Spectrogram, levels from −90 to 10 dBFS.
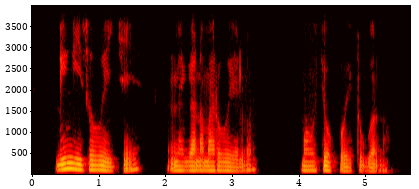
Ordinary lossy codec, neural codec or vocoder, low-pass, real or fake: Opus, 32 kbps; none; 3.6 kHz; real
